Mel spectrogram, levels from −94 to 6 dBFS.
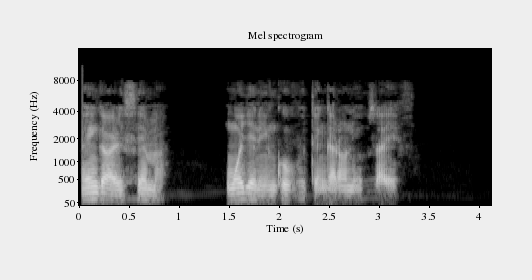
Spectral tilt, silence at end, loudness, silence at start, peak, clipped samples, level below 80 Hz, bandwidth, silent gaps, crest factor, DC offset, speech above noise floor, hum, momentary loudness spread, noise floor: -5.5 dB/octave; 0.95 s; -19 LUFS; 0.05 s; -2 dBFS; under 0.1%; -56 dBFS; 8 kHz; none; 18 dB; under 0.1%; 68 dB; none; 12 LU; -86 dBFS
